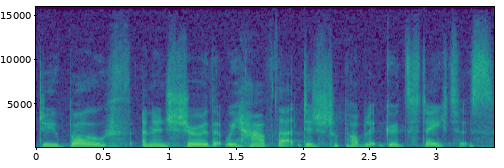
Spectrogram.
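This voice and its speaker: With a Scottish accent, a woman talks at medium pitch with ordinary pitch variation. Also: very clean recording, silent background. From Scotland. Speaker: open technology organisation CEO. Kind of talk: conference talk.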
